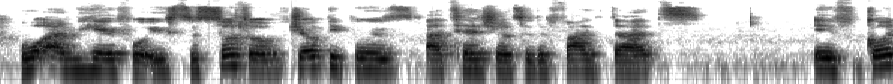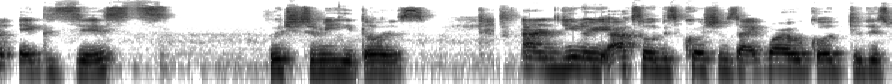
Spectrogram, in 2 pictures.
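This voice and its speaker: A woman with a very deep, low pitch speaks at a moderate pace with fairly even intonation over noticeable background noise. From Nigeria. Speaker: YouTuber. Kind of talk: casual talk to camera.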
